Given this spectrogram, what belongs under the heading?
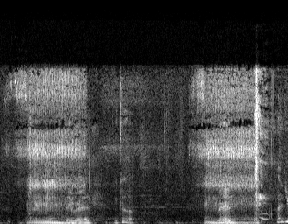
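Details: Sleeping English Bulldog, dozing off, snoring: loud, low, rattling snores on the in-breath, two long ones with a softer snort between.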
